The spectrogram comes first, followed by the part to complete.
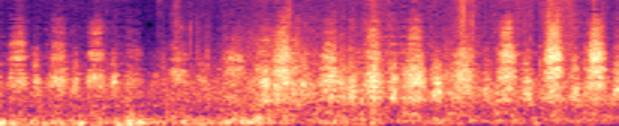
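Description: An animal panting rapidly and steadily close to the microphone, about four to five breaths a second.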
